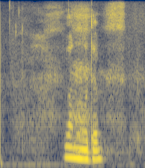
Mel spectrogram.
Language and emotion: Russian, neutral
